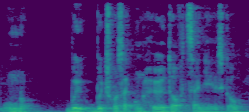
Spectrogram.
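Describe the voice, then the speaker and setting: Monotone, flat intonation from a somewhat breathy man, with audible room echo. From St Helens, Merseyside, England. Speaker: politics undergraduate student. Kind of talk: casual panel discussion. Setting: studio.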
